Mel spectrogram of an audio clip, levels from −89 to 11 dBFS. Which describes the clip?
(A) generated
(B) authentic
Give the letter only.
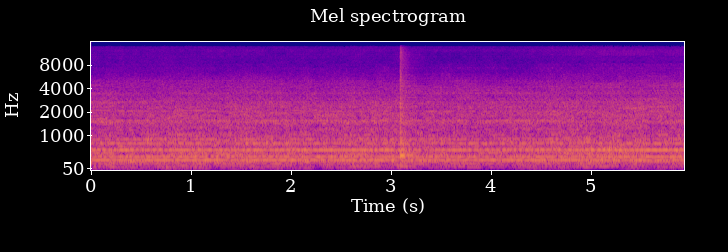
A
